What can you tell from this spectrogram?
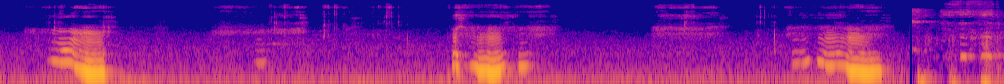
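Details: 'Talking' pet dog in a funny compilation giving three spaced, speech-like howling moans, each dipping then rising in pitch, roughly every four seconds, with faint background sounds.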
